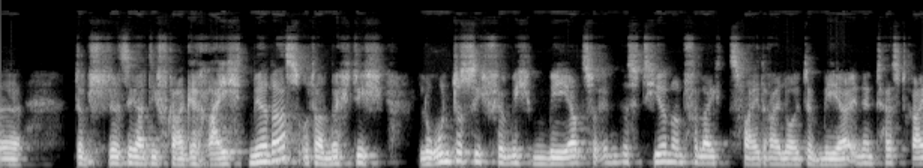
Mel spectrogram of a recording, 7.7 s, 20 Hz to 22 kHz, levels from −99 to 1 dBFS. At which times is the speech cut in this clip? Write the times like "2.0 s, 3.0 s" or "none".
none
